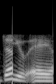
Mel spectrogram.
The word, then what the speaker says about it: war: you would say car if you had t a r you would say t but if you have W AR R it sounds more like an O so in a war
